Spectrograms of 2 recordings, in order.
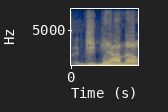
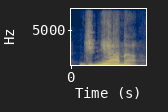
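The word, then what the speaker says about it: jñāna: Gianna in some scriptum in Hindi we say Gianna Hindi Bengali they say Jana in Marathi disease Gianna but in some scripta if you go in the pronunciation guide here in the back of the book if you actually read it J and Nia come together jinn Jana so at Matata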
